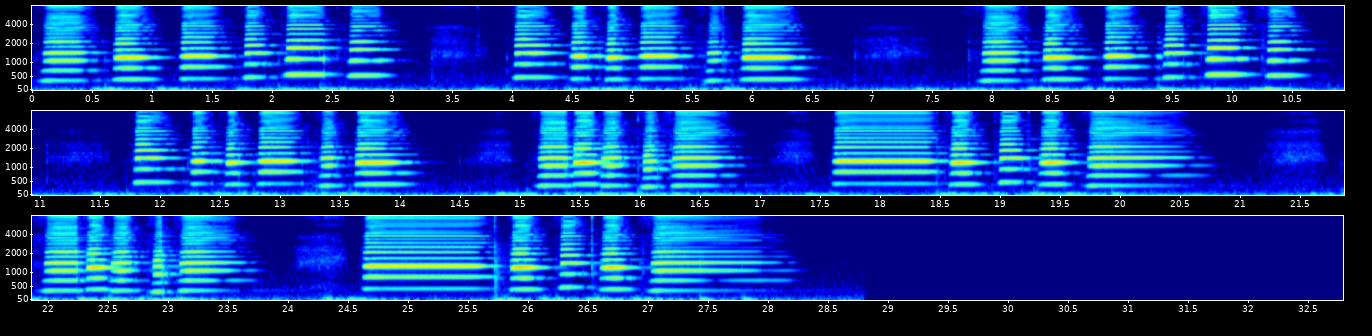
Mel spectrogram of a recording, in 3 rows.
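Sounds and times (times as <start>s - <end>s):
melodica: 0.0s - 6.6s, 7.7s - 20.8s, 21.8s - 28.4s.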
